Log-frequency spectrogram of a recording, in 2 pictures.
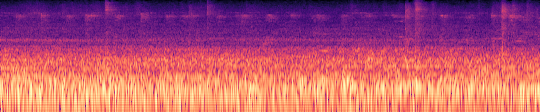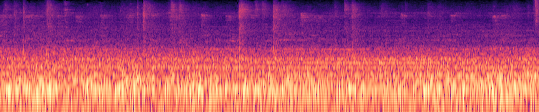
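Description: Loose fittings inside a bus rattle and click.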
